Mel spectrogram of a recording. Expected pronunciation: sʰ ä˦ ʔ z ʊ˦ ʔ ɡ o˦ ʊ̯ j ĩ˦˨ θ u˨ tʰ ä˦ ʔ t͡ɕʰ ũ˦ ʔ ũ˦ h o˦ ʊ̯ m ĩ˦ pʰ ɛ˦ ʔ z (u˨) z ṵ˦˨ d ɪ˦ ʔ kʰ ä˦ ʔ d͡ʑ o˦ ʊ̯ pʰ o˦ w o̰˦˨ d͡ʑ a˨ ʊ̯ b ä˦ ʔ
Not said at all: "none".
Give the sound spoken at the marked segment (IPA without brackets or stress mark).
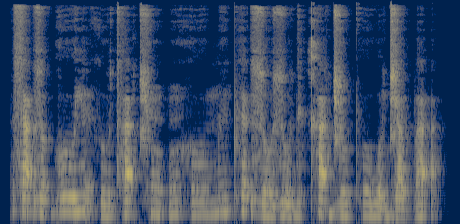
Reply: o˨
